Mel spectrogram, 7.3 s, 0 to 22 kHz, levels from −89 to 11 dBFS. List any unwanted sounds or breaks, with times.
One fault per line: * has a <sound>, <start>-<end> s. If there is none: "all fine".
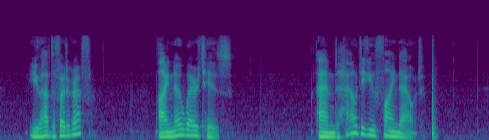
* has a thud, 6.5-6.6 s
